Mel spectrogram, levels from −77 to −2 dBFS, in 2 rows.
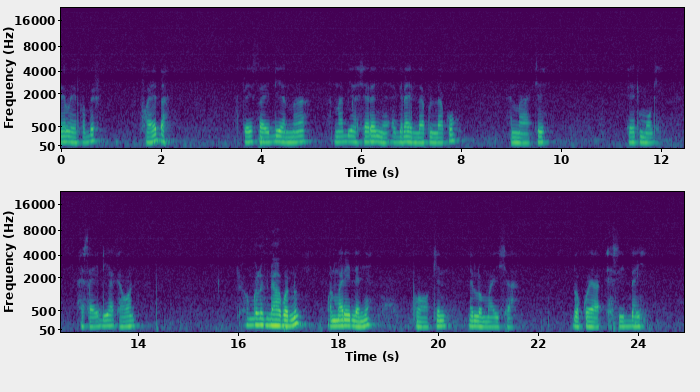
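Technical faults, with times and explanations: No technical faults can be heard anywhere in this speech recording.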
